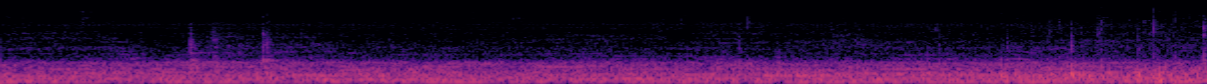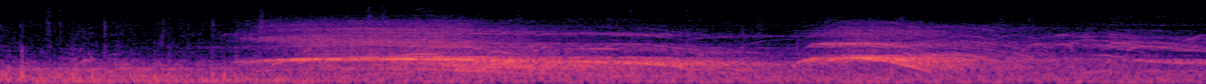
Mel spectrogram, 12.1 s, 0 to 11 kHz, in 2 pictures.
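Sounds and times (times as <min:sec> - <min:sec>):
spectators whooping and hollering: 0:07.2 - 0:12.0.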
